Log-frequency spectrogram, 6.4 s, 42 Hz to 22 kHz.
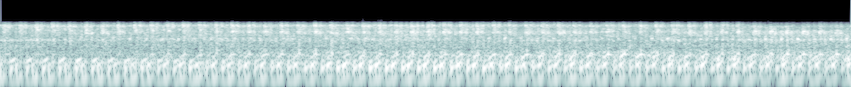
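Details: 2005 Suzuki Boulevard C50, just bought, at idle (phone recording): an even idle with a light tapping about twice a second on each beat, a top-end tap of unknown cause.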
